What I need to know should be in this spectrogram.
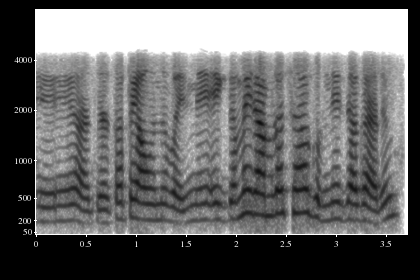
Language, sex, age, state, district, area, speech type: Nepali, female, 30-45, West Bengal, Kalimpong, rural, conversation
